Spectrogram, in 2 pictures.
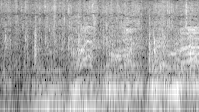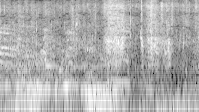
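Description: Piglets grunt and squeal in low, rough bursts, with some human voices in the background.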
